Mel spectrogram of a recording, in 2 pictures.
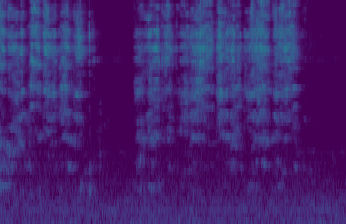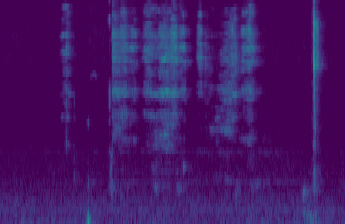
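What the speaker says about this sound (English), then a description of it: "We're just going to stir this up while the butter melts" A roux of flour and butter is stirred in a pan while the butter melts, giving close, rhythmic scraping and rasping strokes in bursts with short pauses and one sharp knock near the end.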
